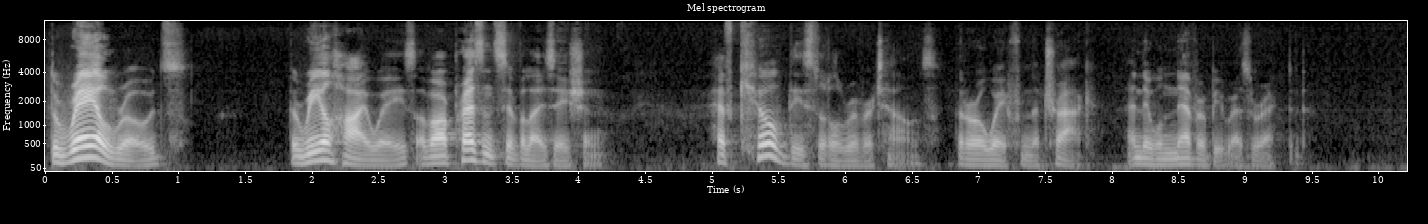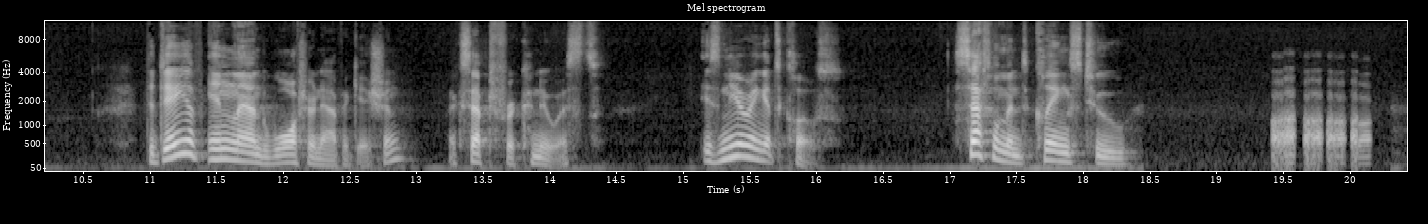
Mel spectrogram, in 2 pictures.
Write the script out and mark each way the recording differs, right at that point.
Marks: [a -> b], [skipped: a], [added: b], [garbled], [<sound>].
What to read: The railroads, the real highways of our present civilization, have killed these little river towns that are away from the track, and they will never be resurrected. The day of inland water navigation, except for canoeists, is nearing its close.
The railroads, the real highways of our present civilization, have killed these little river towns that are away from the track, and they will never be resurrected. The day of inland water navigation, except for canoeists, is nearing its close. [added: Settlement clings to] [laugh]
